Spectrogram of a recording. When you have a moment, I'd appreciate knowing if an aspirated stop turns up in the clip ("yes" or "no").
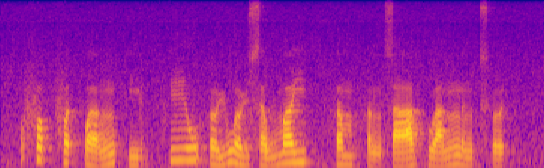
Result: yes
